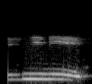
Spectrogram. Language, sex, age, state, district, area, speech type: Bodo, female, 60+, Assam, Chirang, rural, conversation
